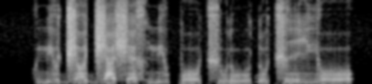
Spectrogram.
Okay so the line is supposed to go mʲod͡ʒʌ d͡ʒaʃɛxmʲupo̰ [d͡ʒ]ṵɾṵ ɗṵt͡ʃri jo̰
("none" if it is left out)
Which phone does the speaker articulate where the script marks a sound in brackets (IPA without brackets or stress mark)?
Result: t͡ʃ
